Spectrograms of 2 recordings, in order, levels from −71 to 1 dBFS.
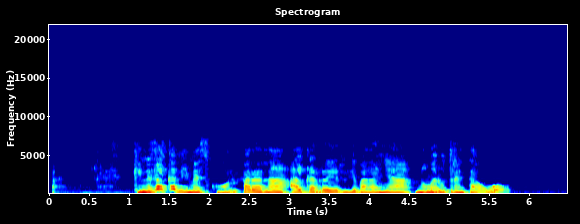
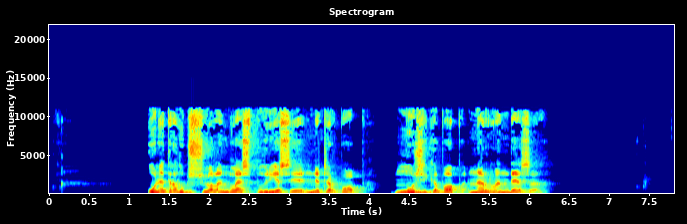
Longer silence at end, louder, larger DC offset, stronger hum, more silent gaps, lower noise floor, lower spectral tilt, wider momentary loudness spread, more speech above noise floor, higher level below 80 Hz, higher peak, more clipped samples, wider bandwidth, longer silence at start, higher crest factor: second, 0.75 s vs 1.6 s; second, -20 LUFS vs -15 LUFS; neither; neither; neither; second, -68 dBFS vs under -90 dBFS; first, -9.5 dB/octave vs -3.5 dB/octave; about the same, 8 LU vs 8 LU; second, 50 dB vs over 74 dB; about the same, -52 dBFS vs -56 dBFS; second, -4 dBFS vs 0 dBFS; neither; second, 6.2 kHz vs 11.5 kHz; second, 1.05 s vs 1.25 s; about the same, 16 dB vs 18 dB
